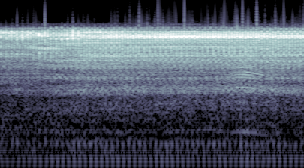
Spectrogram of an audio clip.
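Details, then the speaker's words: Older Yamaha NMAX that was ridden through floodwater: a harsh, rattly idle with a fast uneven knock, about three or four a second, at the rear of the engine. Teardown found a scored cylinder and a damaged connecting rod. "oke setelah saya tanya-tanya saya bintang-bintang dengan konsumennya ternyata motor ini kemarin lalu itu menerobos banjir mas bro oke Jadi sekarang motornya bunyi"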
